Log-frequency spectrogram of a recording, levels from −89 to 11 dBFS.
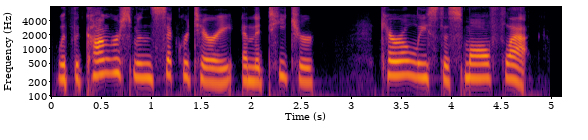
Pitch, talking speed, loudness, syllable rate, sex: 240 Hz, 140 wpm, -19 LUFS, 4.9 syllables/s, female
